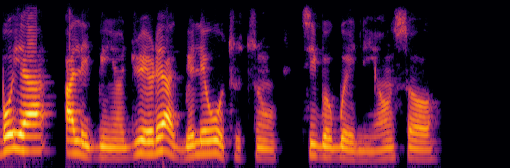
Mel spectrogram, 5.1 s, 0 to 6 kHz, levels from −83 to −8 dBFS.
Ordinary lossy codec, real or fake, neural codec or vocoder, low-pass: Opus, 32 kbps; real; none; 5.4 kHz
